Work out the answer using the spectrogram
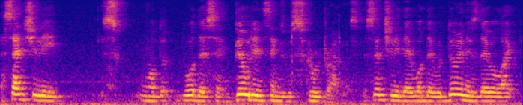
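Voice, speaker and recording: A man's voice: mid-range voice, normal speed, dark tone, slight background noise. Rambling man, roomy distant sound. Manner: loose and rambling, full of "like" and "you know". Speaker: vlogger. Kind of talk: casual spoken commentary.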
